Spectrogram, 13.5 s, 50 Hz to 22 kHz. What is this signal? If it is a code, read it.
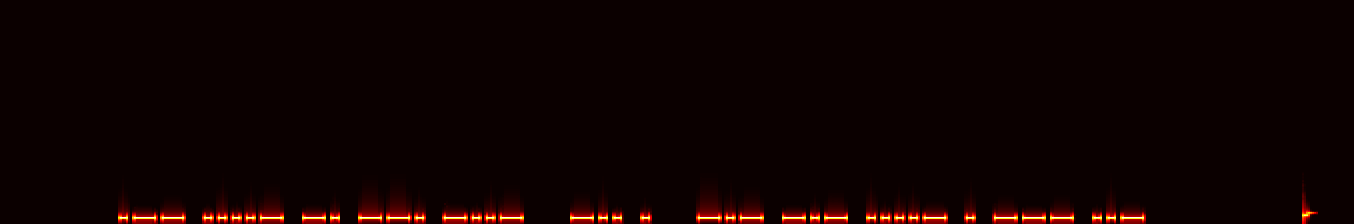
Morse code, heard as a keyed tone, about 17 wpm, 700 Hz. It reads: W4NGX DE KK4EOU
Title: USA Callsign DE Callsign 17wpm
